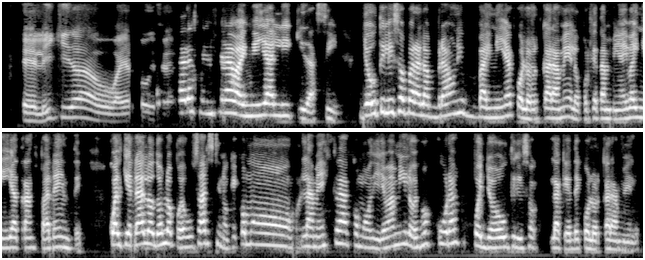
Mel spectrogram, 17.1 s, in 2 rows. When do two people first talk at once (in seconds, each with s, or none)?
none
